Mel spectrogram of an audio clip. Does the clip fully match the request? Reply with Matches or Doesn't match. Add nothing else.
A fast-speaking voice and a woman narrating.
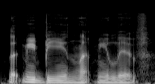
Doesn't match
